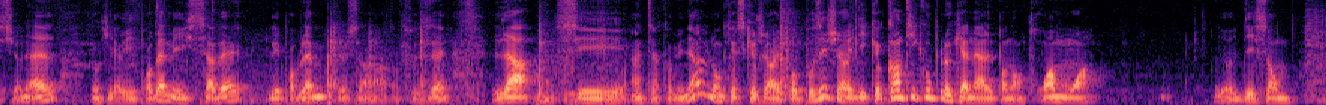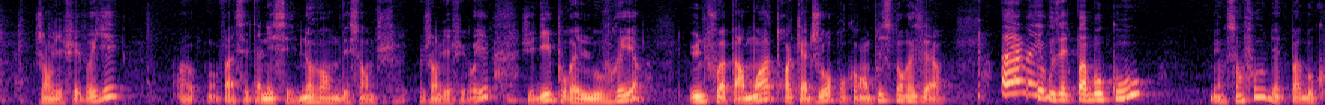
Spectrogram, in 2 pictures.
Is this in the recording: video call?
no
